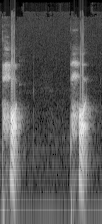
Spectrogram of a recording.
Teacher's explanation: When we say this word, we stop the air with the final T sound.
